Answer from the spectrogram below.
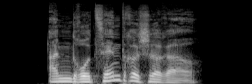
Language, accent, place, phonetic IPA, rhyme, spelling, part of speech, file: German, Germany, Berlin, [ˌandʁoˈt͡sɛntʁɪʃəʁɐ], -ɛntʁɪʃəʁɐ, androzentrischerer, adjective, De-androzentrischerer.ogg
- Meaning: inflection of androzentrisch: 1. strong/mixed nominative masculine singular comparative degree 2. strong genitive/dative feminine singular comparative degree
